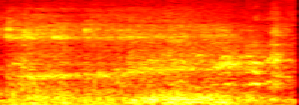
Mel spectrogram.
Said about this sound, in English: And as the mouth opens, it snores. There's a giant soundtrack inside.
